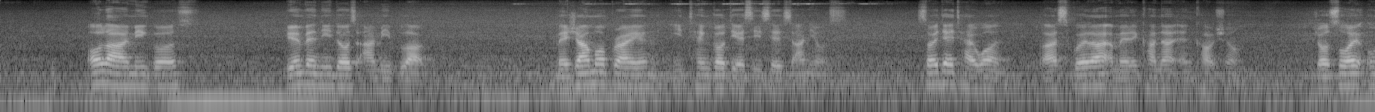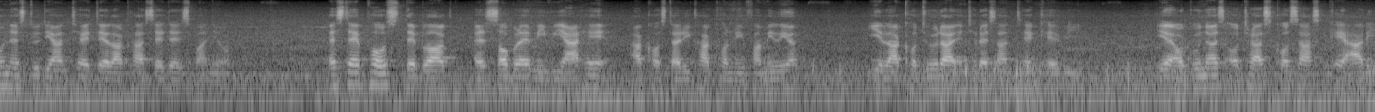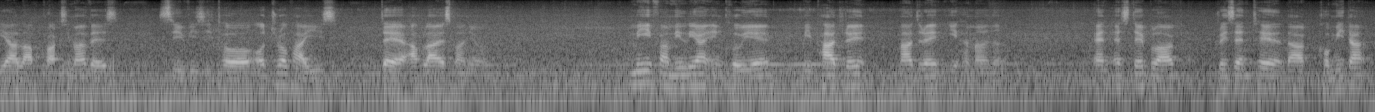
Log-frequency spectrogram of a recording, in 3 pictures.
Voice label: spanish audio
